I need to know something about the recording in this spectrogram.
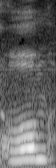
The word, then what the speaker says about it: Om: When you chant Om, Uma, A begins from the base of your throat, the guttural, and U is the palate and the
